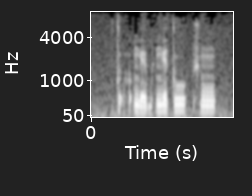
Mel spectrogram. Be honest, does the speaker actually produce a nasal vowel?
yes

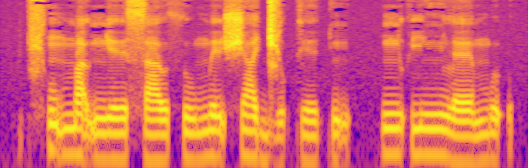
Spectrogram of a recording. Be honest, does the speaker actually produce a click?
no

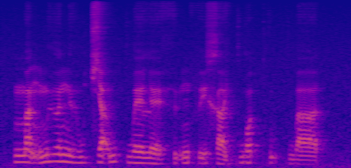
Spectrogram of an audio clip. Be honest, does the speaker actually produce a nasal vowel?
no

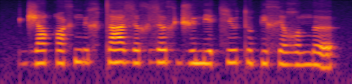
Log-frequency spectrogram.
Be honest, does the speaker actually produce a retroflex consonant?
no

